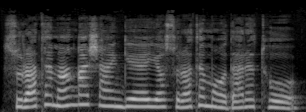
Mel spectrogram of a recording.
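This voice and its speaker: A woman voicing a big, hulking demon in a storybook tale, who asks questions and gives orders loudly. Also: sits high, lightly acted. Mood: questioning. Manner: loud, commanding questions.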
